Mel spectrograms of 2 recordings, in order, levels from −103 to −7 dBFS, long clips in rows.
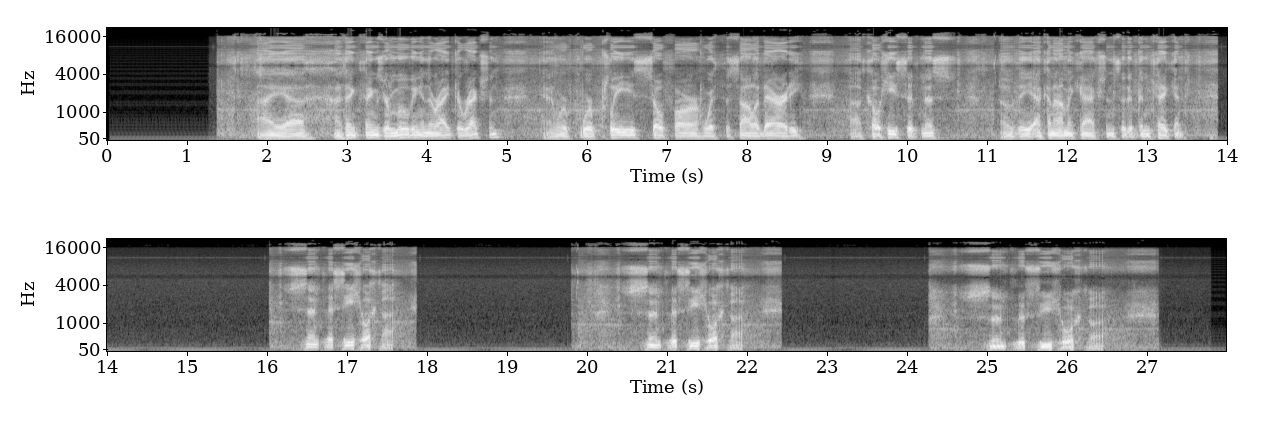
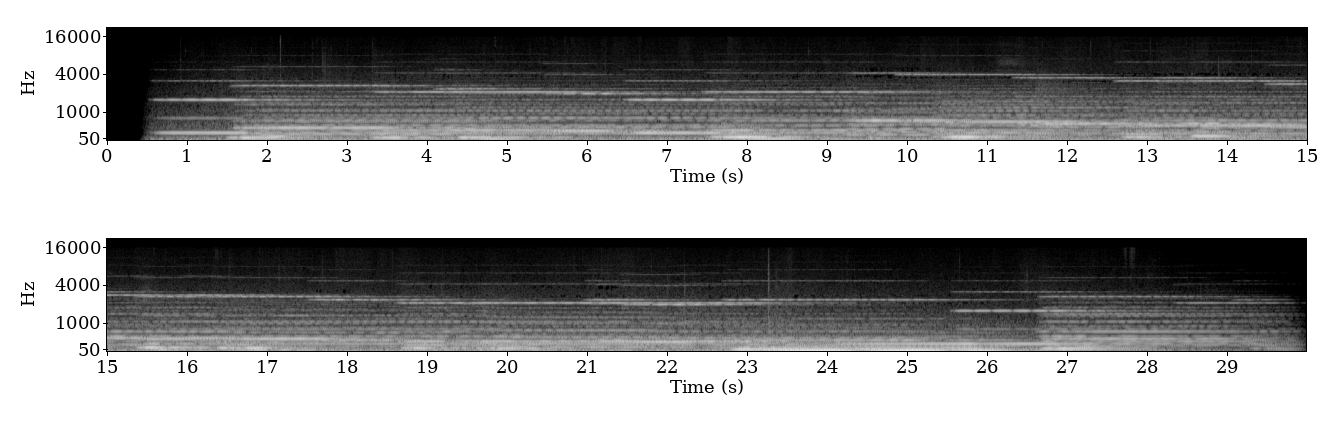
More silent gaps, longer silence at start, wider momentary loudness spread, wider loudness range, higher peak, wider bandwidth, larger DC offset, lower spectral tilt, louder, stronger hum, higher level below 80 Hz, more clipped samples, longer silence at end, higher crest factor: neither; first, 1.35 s vs 0.55 s; first, 13 LU vs 9 LU; first, 7 LU vs 4 LU; first, 0 dBFS vs -14 dBFS; first, over 20 kHz vs 6.6 kHz; neither; second, -3.5 dB/octave vs -8 dB/octave; first, -15 LUFS vs -33 LUFS; first, 60 Hz at -45 dBFS vs none; about the same, -38 dBFS vs -34 dBFS; neither; first, 0.85 s vs 0.15 s; about the same, 18 dB vs 16 dB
